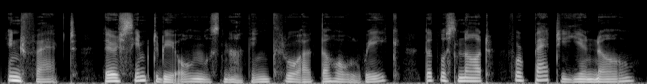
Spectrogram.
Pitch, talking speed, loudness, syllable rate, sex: 135 Hz, 175 wpm, -19 LUFS, 4.6 syllables/s, female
